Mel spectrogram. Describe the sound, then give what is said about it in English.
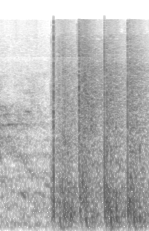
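Four sharp, loud gunshots crack out in quick, roughly even succession, each a brief explosive burst with a ringing tail, over a steady murmur of background noise. “Someone else fires three shots.”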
